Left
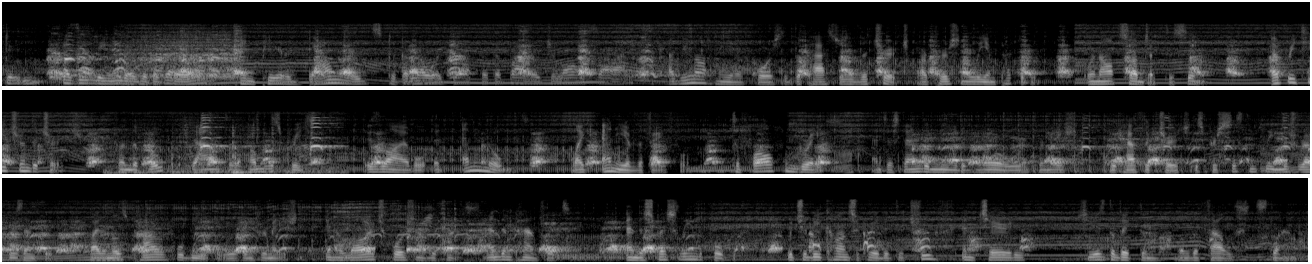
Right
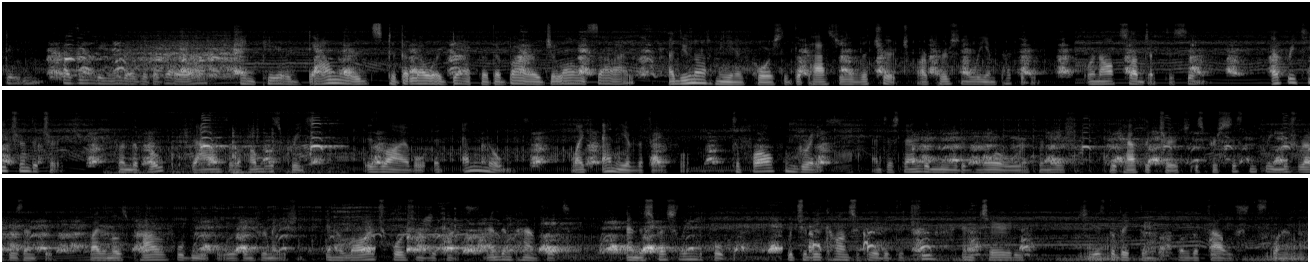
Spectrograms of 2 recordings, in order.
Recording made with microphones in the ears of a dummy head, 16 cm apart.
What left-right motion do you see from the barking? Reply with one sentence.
In this clip you hear the barking move from left to right.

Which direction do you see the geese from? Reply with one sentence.
You can hear the geese on the left.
